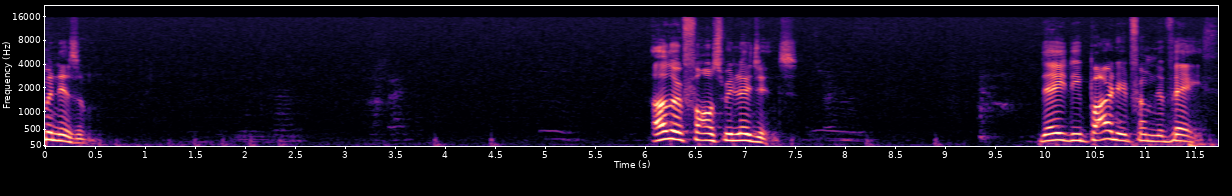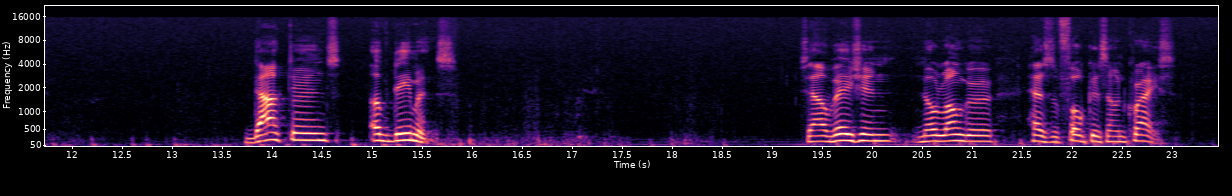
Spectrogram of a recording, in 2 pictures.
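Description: A man preaches with animation into a microphone, in bursts with long pauses, in a room with some echo.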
